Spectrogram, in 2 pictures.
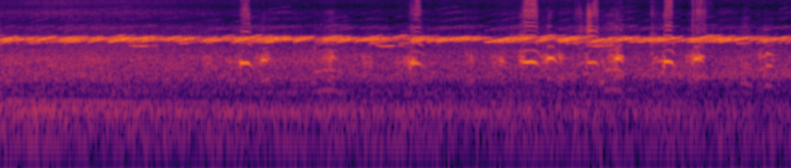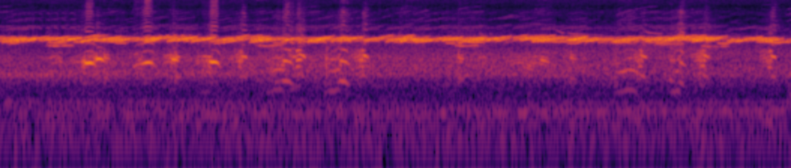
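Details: Spring peepers giving mating calls near a pond at Middle Creek Wildlife Management Area, Pennsylvania, at sunset in early spring. A constant chorus of high rising peeps runs beneath frequent honking from geese on the pond.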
